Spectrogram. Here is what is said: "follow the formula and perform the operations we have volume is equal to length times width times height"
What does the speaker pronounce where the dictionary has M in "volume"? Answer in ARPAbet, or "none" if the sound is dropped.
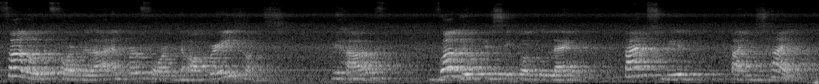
none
